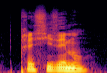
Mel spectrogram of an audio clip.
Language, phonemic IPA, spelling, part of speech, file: French, /pʁe.si.ze.mɑ̃/, précisément, adverb, Fr-précisément.ogg
- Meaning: 1. in a precise manner; without approximation 2. specifically 3. exactly, precisely 4. indicates a logical link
